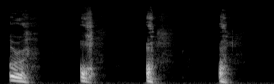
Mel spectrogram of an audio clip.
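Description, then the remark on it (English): A voice imitates a lion with four deep, huffing coughs, evenly spaced, each a short forceful grunt that fades quickly into silence, lions calling from the open plain beyond the trees. “And now, off somewhere in the open plain beyond the trees, now at last the lions begin. A deep, huffing cough. Roar! Roar!”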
